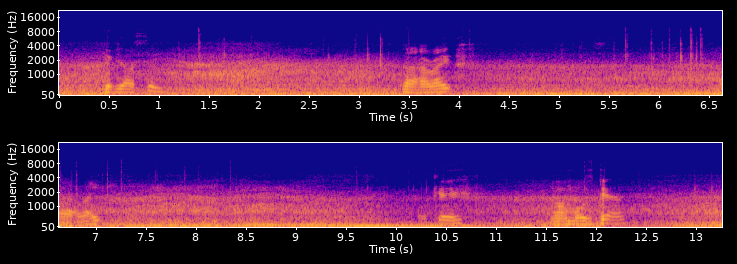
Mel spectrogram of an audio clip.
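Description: Cars drive past on a nearby road with a steady rumble.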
